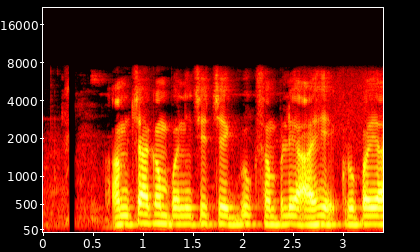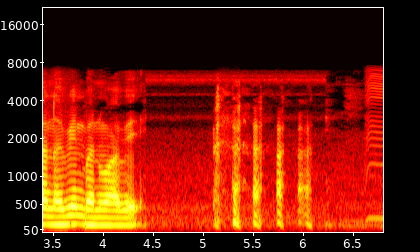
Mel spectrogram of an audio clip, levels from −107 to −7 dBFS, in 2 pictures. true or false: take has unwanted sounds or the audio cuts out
true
